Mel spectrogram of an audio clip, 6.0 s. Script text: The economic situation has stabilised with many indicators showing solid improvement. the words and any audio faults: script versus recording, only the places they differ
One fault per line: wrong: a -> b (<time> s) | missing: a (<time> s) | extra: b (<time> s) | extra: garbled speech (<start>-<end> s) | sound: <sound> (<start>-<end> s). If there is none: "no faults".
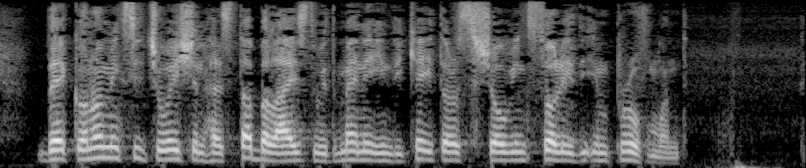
sound: squeak (5.3-5.9 s)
